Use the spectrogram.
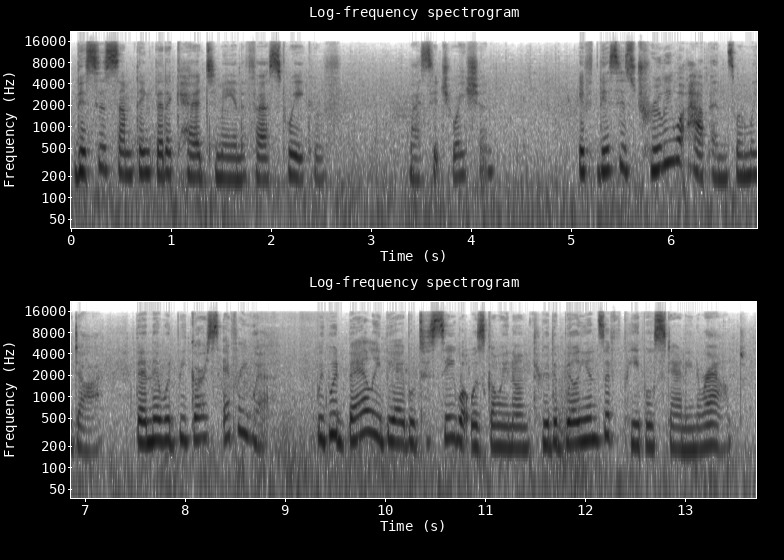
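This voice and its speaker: An actress playing a calm, enigmatic female ghost who reasons matter-of-factly in a scripted audio drama. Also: mid-range voice, brisk, a little hiss or hum, natural voice, rough recording. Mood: calm reasoning.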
